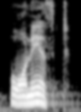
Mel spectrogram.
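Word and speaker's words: honest: যেমন অনেস্ট। এখানেও কিন্তু এইচ এর উচ্চারণ হবে না।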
